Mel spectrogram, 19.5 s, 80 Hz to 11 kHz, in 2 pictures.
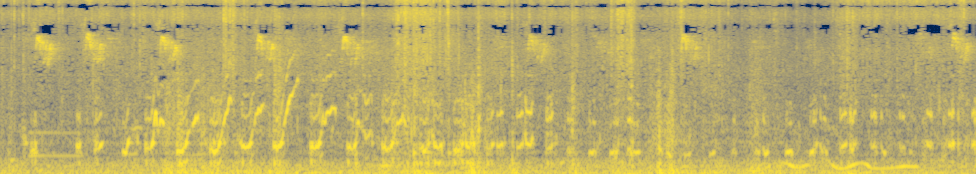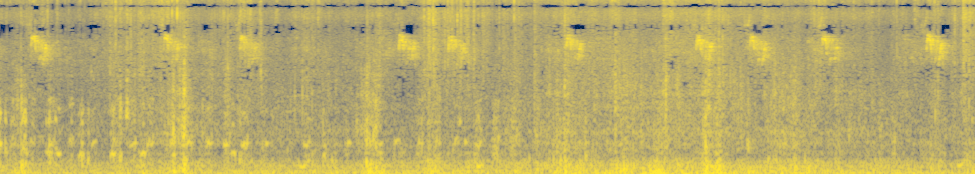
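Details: Pet guinea pig Coconut with her babies Pistachio, Pumpkin and Snow, part of a household of 29 guinea pigs: rapid runs of short, low, harmonic chuttering pulses with steady high squeaky chirps repeating about every second, over constant rustling.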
